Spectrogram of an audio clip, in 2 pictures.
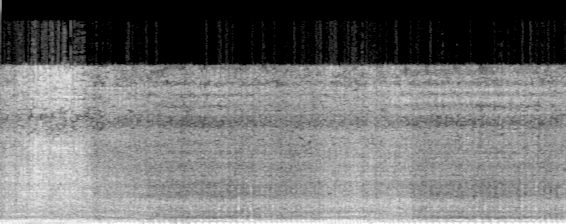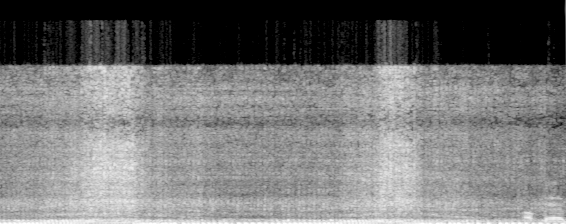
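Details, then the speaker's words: Yamaha Mio carburetted scooter after replacing carb vacuum diaphragm, previously stumbling off idle: steady idle with three quick throttle blips rising cleanly and dropping straight back, no hesitation; clean throttle response. "Sekarang kita coba gas kita coba gas sedikit ya seperti tadi ya bagus ya dia tidak merebet ya"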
